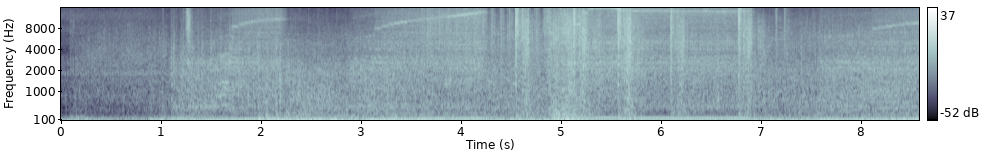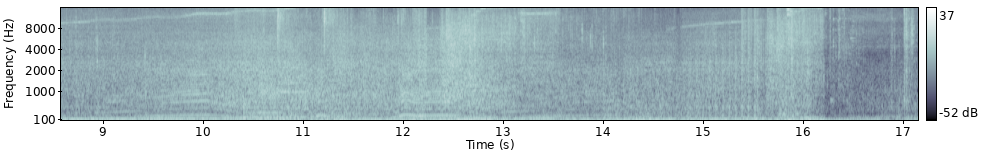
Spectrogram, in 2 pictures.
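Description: A heavy armoured truck engine rumbles and revs as the vehicle drives.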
